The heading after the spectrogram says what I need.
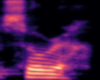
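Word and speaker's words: צורך: Well, since you don't have a textbook, the word sorech, the word for need, sorech. And I guess the point is you have the accent over the first syllable.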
